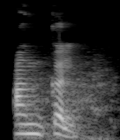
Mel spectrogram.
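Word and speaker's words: uncle: जैसे यहां पे है अंकल।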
